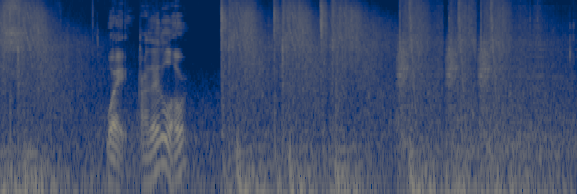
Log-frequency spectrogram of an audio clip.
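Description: Starship upper weapons fire in a space video game, a series of booming shots and rapid bursts, with a person talking over them.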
